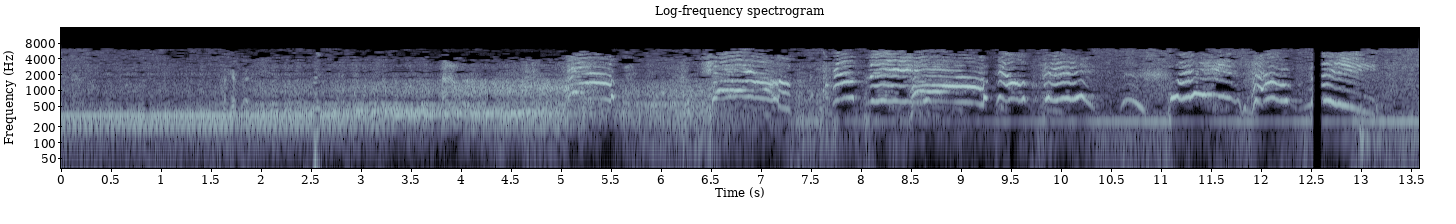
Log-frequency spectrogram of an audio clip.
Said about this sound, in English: Listen. Here comes another car. When it's right above us, let's try yelling all together as loud as we can.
